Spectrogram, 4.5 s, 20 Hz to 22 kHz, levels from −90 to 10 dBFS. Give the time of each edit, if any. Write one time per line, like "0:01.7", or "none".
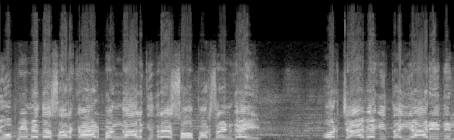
none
